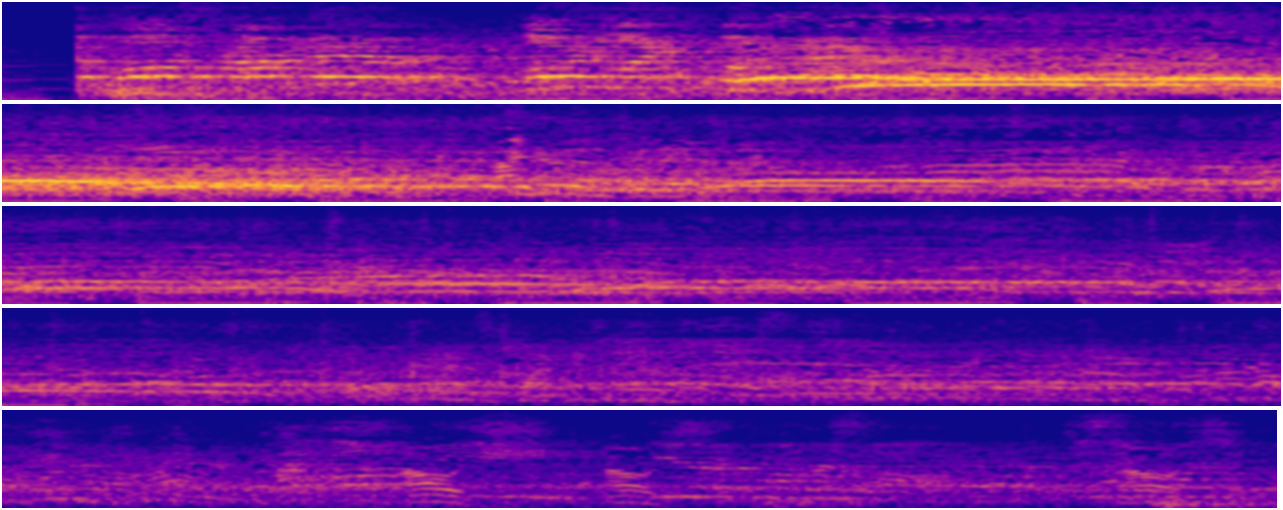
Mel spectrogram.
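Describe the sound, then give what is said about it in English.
A large crowd at a Chicago fundraiser boos Lori Lightfoot loudly and continuously, many voices blending into long, drawn-out jeers that peak early and then ease off slightly while staying sustained throughout. “Those are some massive boos.”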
